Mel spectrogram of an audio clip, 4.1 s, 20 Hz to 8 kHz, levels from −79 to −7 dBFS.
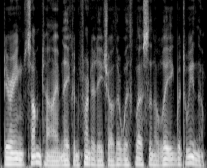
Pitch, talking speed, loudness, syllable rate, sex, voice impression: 90 Hz, 205 wpm, -17 LUFS, 5.0 syllables/s, male, very masculine, very adult-like, slightly old, very thick, slightly relaxed, very powerful, slightly dark, slightly hard, muffled, fluent, very cool, very intellectual, very sincere, very calm, very mature, friendly, very reassuring, slightly unique, very elegant, wild, slightly sweet, kind, slightly modest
